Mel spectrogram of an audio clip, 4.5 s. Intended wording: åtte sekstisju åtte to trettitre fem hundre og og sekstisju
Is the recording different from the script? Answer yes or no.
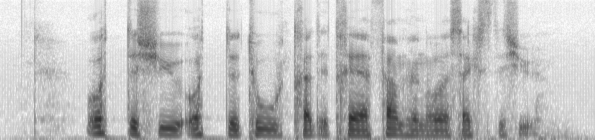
yes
